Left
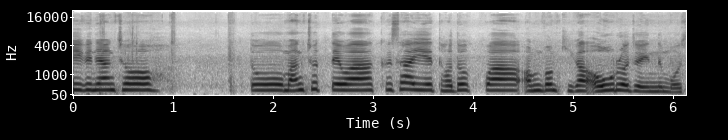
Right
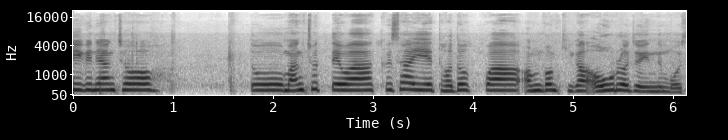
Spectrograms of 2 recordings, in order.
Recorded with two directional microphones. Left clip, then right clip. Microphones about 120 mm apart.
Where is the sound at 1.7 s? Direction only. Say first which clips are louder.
Left 4 dB; 10° left (ahead or behind).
